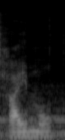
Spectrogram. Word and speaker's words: Hiemal: It's Hymal. It's spelled Hiemal.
